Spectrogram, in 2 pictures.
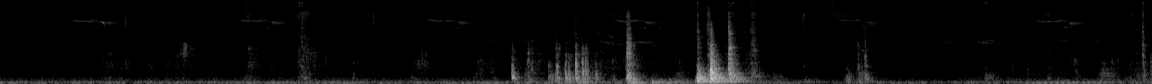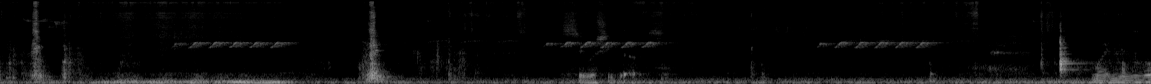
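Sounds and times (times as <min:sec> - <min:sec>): birds chirping: 0:00.0 - 0:23.0
tools clunking and rattling: 0:05.0 - 0:08.8, 0:15.1 - 0:16.4, 0:21.9 - 0:22.9.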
